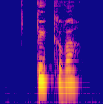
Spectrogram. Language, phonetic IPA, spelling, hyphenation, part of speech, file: Russian, [ˈtɨkvə], тыква, тык‧ва, noun, Ru-тыква.ogg
- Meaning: 1. pumpkin, cucurbit 2. gourd 3. head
